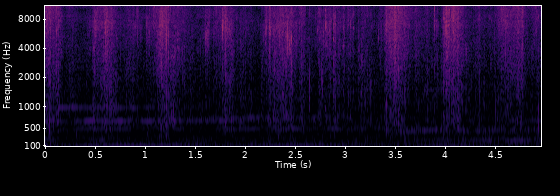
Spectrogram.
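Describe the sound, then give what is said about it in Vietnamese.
Footsteps rustle and crunch over dry leaves outdoors in a series of soft, irregular steps. They stay faint above a low, steady hum. “nghe có tiếng bước chân loạt xoạt dẫm vào lá cây khô ở bên ngoài vang lên ngay sau tấm vách của họ.”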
